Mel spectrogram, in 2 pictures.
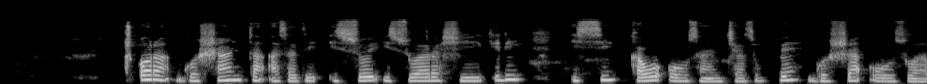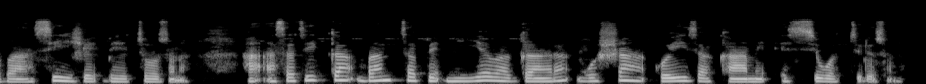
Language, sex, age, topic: Gamo, male, 18-24, agriculture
